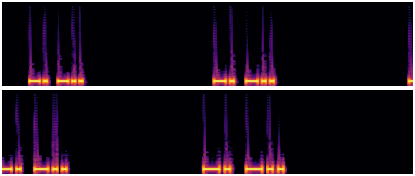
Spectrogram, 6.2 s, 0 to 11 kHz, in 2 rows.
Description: Morse code, heard as a keyed tone, about 37 wpm, 700 Hz. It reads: ND ND ND ND
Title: Speed-Racing Multi-letter Phonemes - 30wpm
